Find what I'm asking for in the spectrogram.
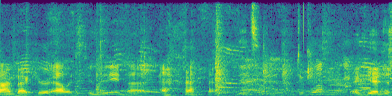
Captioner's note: laughing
